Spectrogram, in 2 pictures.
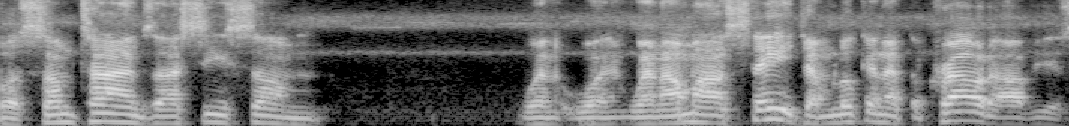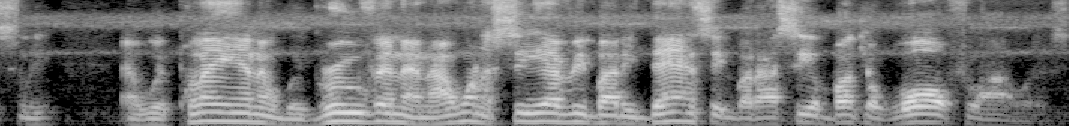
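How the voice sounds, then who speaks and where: Here a man's voice is fairly high, with a bright, sharp tone. He keeps up a fairly quick pace. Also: ordinary pitch variation. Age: 60s. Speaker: latin musician. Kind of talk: casual chat.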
